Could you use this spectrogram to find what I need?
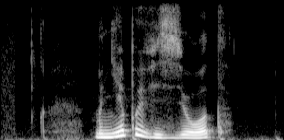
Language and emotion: Russian, positive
